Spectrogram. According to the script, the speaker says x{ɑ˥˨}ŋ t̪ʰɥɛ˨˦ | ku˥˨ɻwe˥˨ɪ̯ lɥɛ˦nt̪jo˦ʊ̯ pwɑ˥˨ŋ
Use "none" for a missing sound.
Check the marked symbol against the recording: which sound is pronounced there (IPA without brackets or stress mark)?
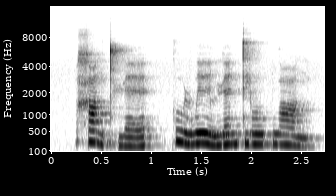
ɑ˥˨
